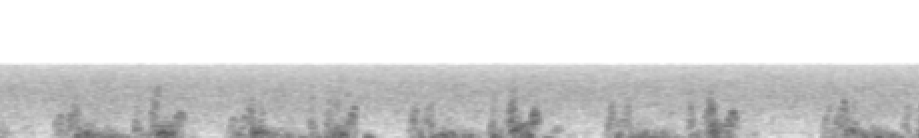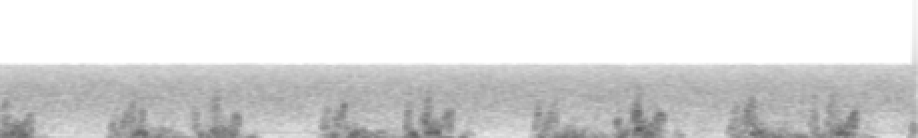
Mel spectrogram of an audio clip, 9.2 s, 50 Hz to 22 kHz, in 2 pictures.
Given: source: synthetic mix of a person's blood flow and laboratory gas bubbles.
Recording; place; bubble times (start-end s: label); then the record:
Doppler ultrasound of blood flow; precordium
no bubbles
From the record:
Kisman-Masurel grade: 000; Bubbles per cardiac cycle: 0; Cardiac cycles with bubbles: 0%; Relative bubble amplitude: no bubbles discernible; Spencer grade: 0 (complete lack of bubble signals)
